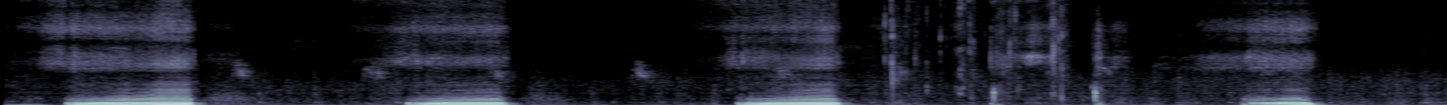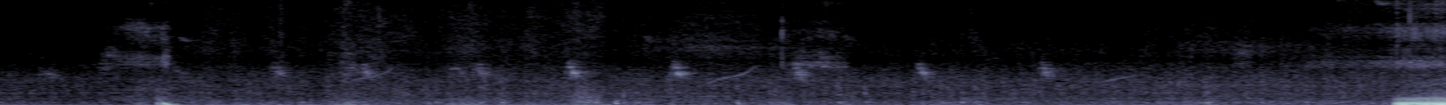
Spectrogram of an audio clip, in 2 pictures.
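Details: Sleeping Staffordshire bull terrier (Staffy) snoring comfortably: four loud, rough, rumbling snores spaced a few seconds apart, then quiet breathing.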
